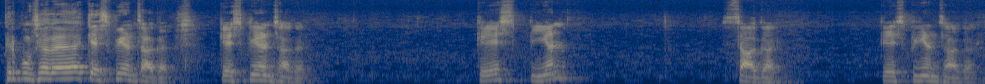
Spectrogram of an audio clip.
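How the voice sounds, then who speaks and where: A man's voice: a little high, very animated, a little mellow. A man teaching an exam-preparation lesson, reading out answer options word by word and repeating key terms several times, dropping his voice on them. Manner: reads out options slowly, word by word. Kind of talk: slow exam-prep lesson.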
